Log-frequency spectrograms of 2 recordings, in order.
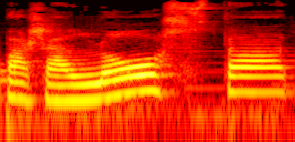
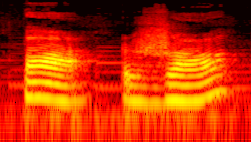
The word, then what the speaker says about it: пожалуйста: O pasalosta. También he escuchado varias veces decir eso. Entonces, la palabra se pronuncia paralista. El i aquí no se pronuncia.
